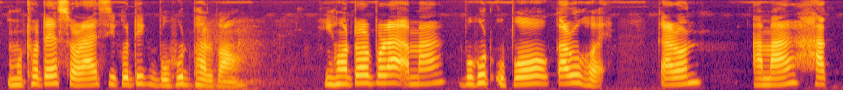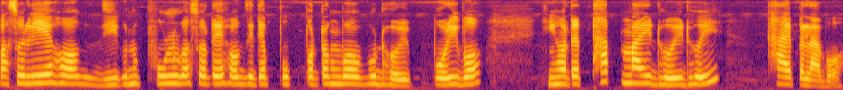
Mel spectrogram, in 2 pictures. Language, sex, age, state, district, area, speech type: Assamese, female, 30-45, Assam, Dhemaji, rural, spontaneous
